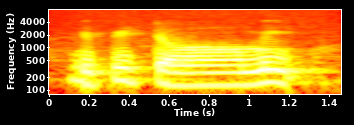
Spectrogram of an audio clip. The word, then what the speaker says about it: epitome: E, note epitome, epitome, epitome, epitome, epitome, epitome, epitome, not epitome. It is epitome. O pronounced. O is pronounced as a.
